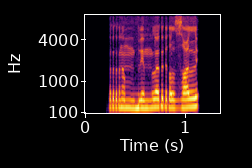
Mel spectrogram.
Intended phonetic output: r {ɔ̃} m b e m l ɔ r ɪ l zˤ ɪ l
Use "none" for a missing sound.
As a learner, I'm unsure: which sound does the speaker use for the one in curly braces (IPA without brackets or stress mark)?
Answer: ɔ̃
